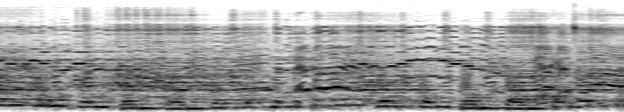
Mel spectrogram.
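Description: Mexican regional band music playing: a melody with sliding notes over a bass line that moves in steady steps.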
